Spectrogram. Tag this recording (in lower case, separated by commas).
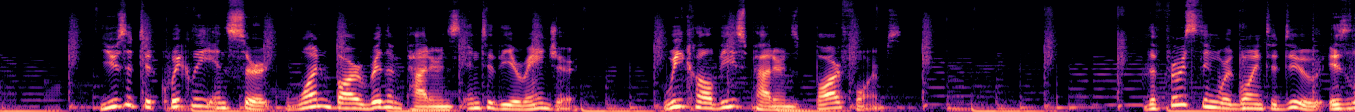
music, speech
